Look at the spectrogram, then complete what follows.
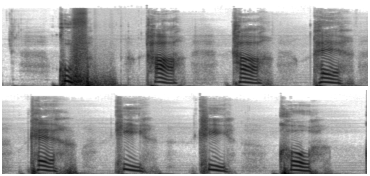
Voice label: Quph, Aleph Bet

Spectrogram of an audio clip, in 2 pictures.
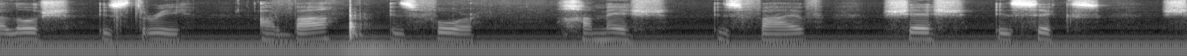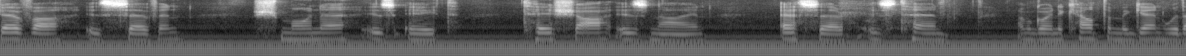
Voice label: Numbers Fem

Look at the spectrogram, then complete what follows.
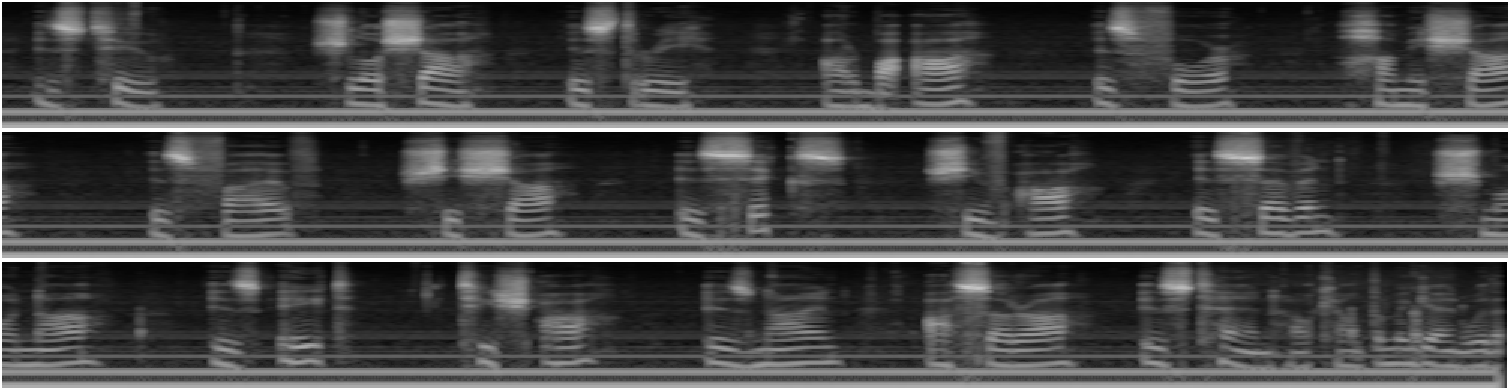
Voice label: Numbers Masc

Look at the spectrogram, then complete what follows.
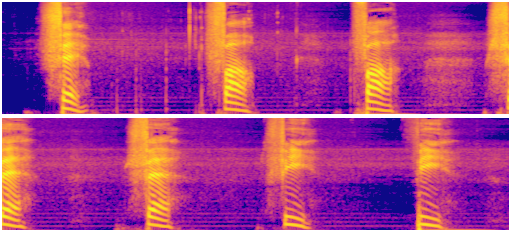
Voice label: Pheh, Aleph Bet

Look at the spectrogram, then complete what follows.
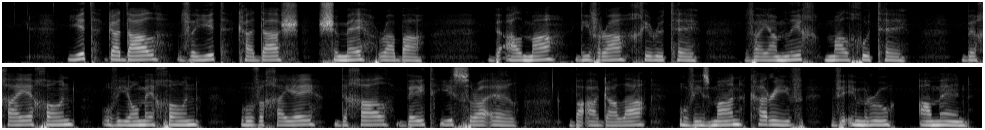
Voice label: Kaddish Ytom read; Bnai Mitzvah Requirements; Service Practice

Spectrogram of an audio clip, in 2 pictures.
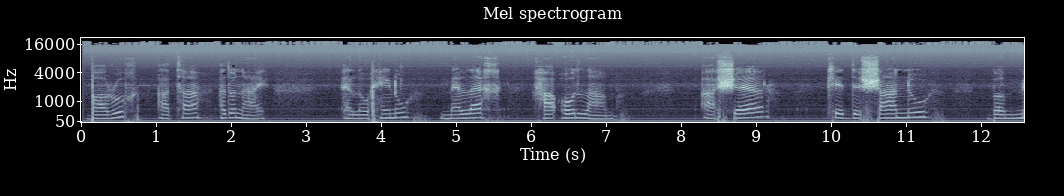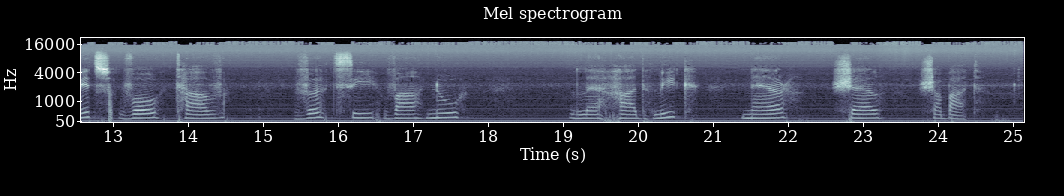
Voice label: Shabbat Candle Blessing read; Bnai Mitzvah Requirements; Service Practice

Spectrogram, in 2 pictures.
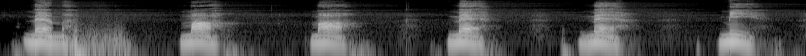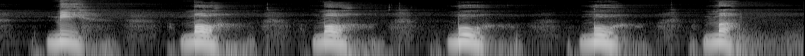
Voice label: Mem, Aleph Bet

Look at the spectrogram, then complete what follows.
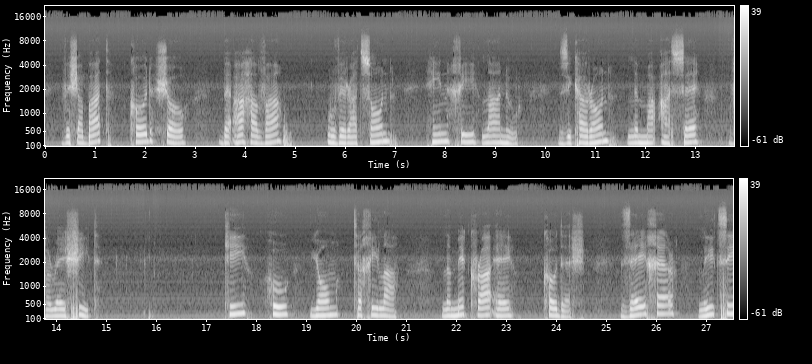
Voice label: Kiddush read; Bnai Mitzvah Requirements; Service Practice

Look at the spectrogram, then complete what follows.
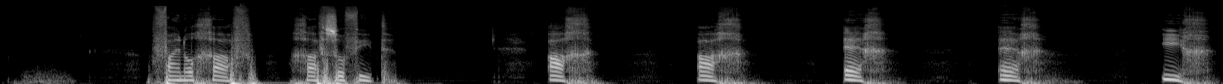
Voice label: Final KHaph, Aleph Bet

